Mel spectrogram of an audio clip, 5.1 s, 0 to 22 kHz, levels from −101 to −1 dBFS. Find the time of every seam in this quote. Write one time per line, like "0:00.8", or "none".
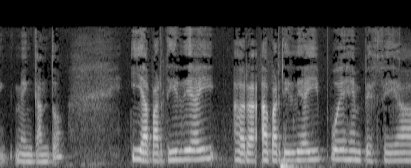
0:03.2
